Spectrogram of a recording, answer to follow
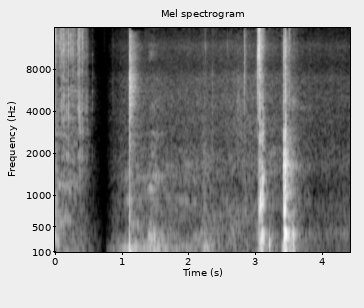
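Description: Dry cornflakes rustling as they are dropped by hand into a glass of ice cream. After a short break comes a sharp click about a second in, then a quick run of three louder clicks and knocks near the end.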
